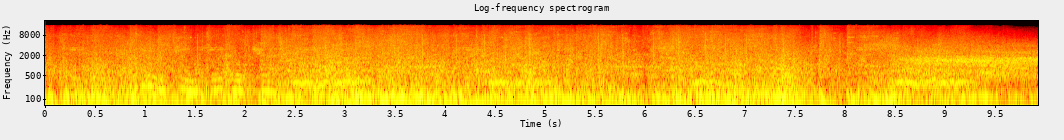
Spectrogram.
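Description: Spell effects whoosh and crackle during a fight.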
